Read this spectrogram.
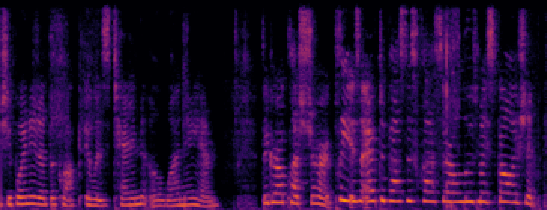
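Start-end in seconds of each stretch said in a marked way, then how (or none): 4.4-7.2 high-pitched desperate plea; pleading. A narrator's reading. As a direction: beg for one more chance, voice pitched up. Desperate student begs for her grade.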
